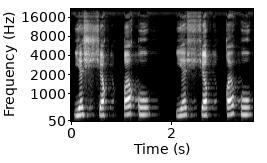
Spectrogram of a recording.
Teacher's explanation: دونوں قاف کو ایک جیسا موٹا کر کے پڑھیں گے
